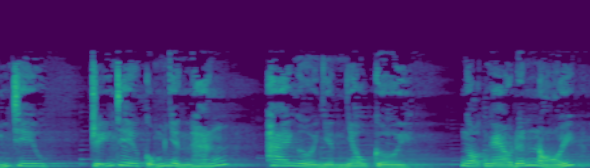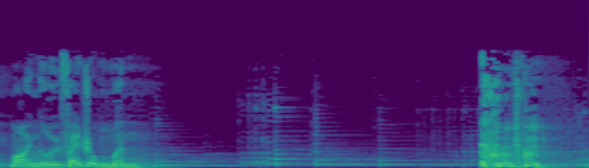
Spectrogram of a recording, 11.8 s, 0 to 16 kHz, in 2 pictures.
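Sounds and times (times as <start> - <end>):
speech: 0.0 - 7.5, 11.0 - 11.5
man giving a dry cough and clearing his throat: 10.7 - 11.6.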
